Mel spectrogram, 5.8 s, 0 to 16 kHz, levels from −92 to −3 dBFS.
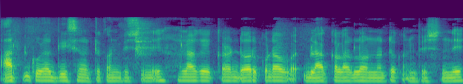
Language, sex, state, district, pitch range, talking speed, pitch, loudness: Telugu, male, Andhra Pradesh, Sri Satya Sai, 100-110 Hz, 135 wpm, 105 Hz, -21 LUFS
